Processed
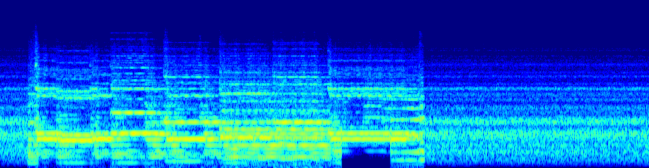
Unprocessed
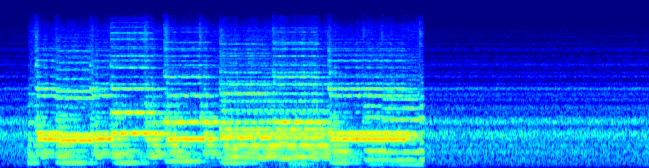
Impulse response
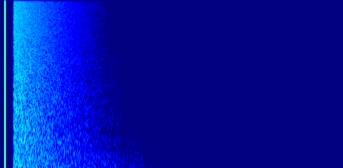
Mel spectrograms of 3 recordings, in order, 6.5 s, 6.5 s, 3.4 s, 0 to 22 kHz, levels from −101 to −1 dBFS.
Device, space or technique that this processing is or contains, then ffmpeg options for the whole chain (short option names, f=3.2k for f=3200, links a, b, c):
AM radio: -filter_complex "[0:a]highpass=190,lowpass=3.8k,acompressor=threshold=-40dB:ratio=5,asoftclip=type=tanh:threshold=-37dB,asettb=1/sr,asplit=3[a][b][c];[a]atrim=end=3.414[d];[b]atrim=start=3.41:end=3.91,asetpts=PTS-STARTPTS,afade=t=in:d=0.004:c=qsin,afade=t=out:st=0.496:d=0.004:c=qsin,highpass=f=720:w=0.5412,highpass=f=720:w=1.3066[e];[c]atrim=start=3.906[f];[d][e]acrossfade=d=0.004:c1=hsin:c2=qsin[g];[g][f]acrossfade=d=0.004:c1=qsin:c2=hsin,volume=4.5dB"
